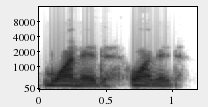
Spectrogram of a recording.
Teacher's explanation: we'll drop the t and we'll connect the n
